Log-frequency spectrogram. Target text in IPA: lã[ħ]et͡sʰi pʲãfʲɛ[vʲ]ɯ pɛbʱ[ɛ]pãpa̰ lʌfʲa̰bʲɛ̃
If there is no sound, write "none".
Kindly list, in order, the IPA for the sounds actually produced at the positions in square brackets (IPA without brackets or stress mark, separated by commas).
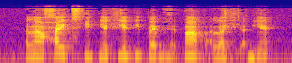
ħ, pʲ, ɛ̰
